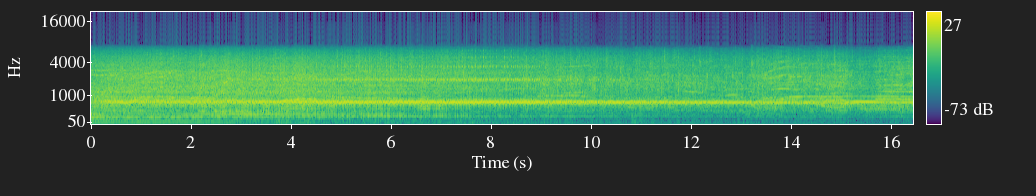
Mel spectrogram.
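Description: Loud live rock band ending a song: the bass drops out about three seconds in, leaving one steady held tone ringing over crowd noise.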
